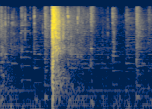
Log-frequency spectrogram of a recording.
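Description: A single shotgun shot a little under a second in, fired at passing doves, with a short decaying tail. Background music plays underneath.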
